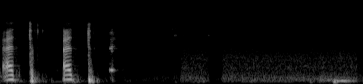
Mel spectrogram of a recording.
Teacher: Hujung lidah belakang gigi.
